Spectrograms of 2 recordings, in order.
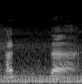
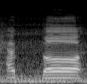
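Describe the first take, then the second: First: The a vowel is light and thin. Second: The a vowel is heavy and full. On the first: The speaker calls it right. "tipis saja a-nya hatta" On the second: The speaker calls it wrong.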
